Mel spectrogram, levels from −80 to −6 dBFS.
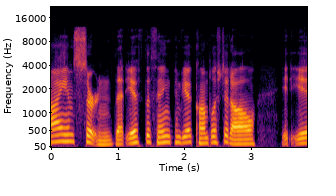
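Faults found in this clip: Burst of packet loss, 1.79 to 1.87 s. Speech briefly smeared into a held, fading continuation of the last sound, then resumes slightly further on. Probable component: jitter buffer and packet loss concealment. Mechanism: consecutive packets lost or late, about 60 ms of sound extrapolated from the last frame and faded down, with about 60 ms of speech skipped on resume. Call path audible as Opus coding, top end cut near 12 kHz, fits a bitrate around 24 kbps.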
